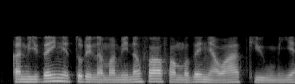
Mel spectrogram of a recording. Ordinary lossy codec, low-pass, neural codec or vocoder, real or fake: Opus, 16 kbps; 3.6 kHz; codec, 24 kHz, 0.9 kbps, WavTokenizer, large speech release; fake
